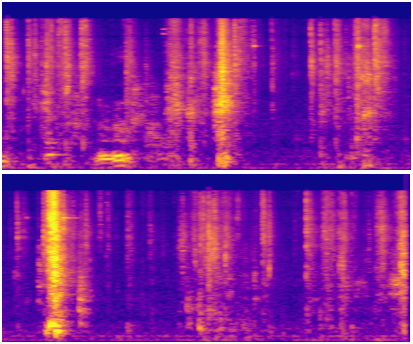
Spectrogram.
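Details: Pet dogs Looey, a Morkie, and Butterball, a Schnauzer, play-fight indoors; Butterball's funny noise comes as rough growly huffs and a few sharp bark-like bursts, separated by short quiet gaps and scuffling.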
